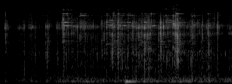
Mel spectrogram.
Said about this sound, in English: It's definitely not my keys that I'm jingling against the microphone. It's my climbing gear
